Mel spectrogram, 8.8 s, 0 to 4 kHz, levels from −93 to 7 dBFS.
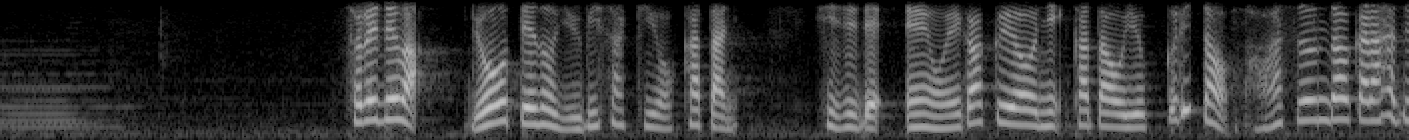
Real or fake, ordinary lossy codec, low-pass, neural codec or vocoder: real; Opus, 24 kbps; 3.6 kHz; none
